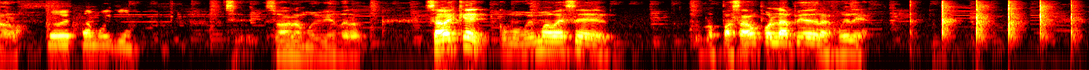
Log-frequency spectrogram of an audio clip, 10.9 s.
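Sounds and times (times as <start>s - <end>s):
speech: 0.5s - 1.4s, 2.3s - 6.2s, 6.9s - 8.8s
person clapping hands: 9.0s - 10.8s.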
